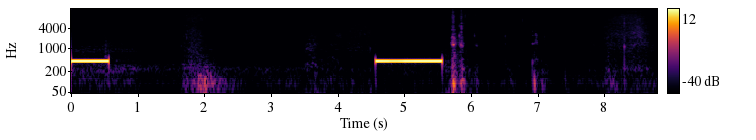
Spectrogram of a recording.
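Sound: phone call ringing tone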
